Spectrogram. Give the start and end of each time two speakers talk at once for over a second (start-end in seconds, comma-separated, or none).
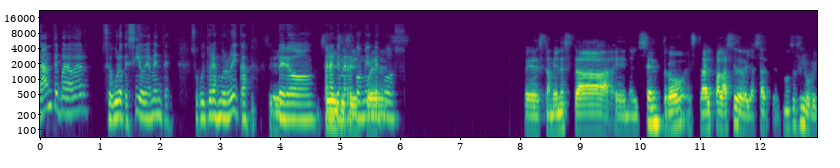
4.7-6.1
